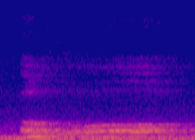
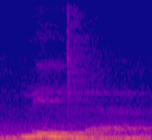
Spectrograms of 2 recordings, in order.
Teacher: the alif with fatha has thick pronunciation, but the lam with kasra has a thin pronunciation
